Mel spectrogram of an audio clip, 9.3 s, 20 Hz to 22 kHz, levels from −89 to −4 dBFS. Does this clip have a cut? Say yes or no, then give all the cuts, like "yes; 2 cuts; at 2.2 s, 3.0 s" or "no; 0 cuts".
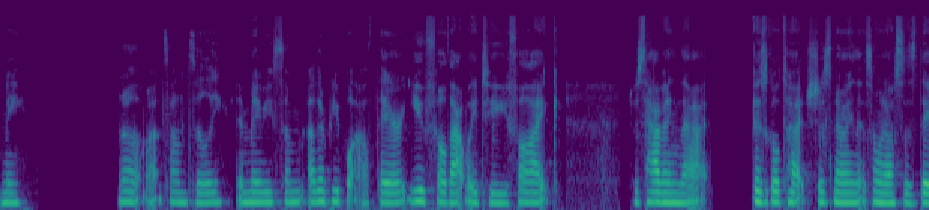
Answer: no; 0 cuts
